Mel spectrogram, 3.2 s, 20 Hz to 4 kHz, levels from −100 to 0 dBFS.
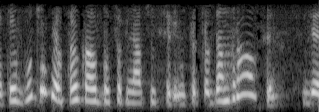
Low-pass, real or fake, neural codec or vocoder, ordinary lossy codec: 3.6 kHz; fake; codec, 16 kHz, 4 kbps, FunCodec, trained on Chinese and English, 50 frames a second; AAC, 24 kbps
